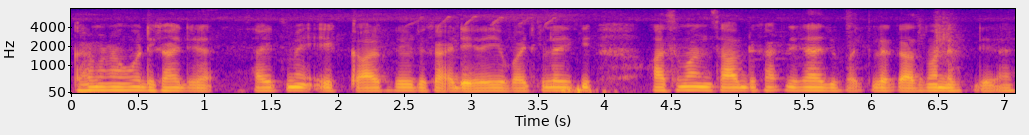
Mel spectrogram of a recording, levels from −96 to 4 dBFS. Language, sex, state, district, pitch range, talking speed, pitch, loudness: Hindi, male, Madhya Pradesh, Katni, 100-110 Hz, 290 wpm, 105 Hz, -18 LUFS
